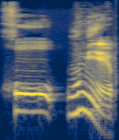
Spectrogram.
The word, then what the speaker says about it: home: 이거 home 아니에요. 호음이에요. 발음이 home. 그러니까 home이 파이 딸 때 그 home이 아니고 호 다음에 음을 집어넣으셔야 돼요.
